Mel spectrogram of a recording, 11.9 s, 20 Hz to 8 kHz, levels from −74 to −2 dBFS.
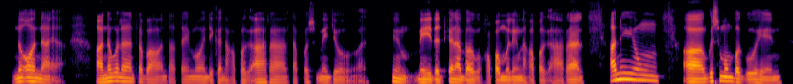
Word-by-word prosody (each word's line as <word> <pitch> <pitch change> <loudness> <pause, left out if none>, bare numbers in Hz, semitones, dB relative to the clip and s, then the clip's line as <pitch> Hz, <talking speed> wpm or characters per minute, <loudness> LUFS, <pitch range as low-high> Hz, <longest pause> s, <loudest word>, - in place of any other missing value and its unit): noon 130 +3 +3
na, 100 -2 -4 0.5
ah, 110 - +4
nawalan 130 +1 +2
ng 120 - -15
trabaho 100 -3 -3
ang 100 - -8
tatay 100 +1 -8
mo, 100 0 -4
hindi 95 -1 -5
ka 95 0 -6
nakapag-aral, 95 +2 -4
tapos 100 +2 -9
medyo 95 -1 -5 0.6
yun, 120 -7 -1
may 105 -1 +3
edad 100 0 +1
ka 115 +3 +1
na 105 -3 +3
bago 95 0 +1
ka 100 +2 -10
pa 95 0 0
muling 95 0 0
nakapag-aral. 90 +2 -3 0.4
Ano 170 +5 +6
yung, 195 -4 +4 0.6
ah, 115 -1 +7
gusto 135 +6 0
mong 145 -3 +3
baguhin 100 -3 -1
100 Hz, 150 wpm, -23 LUFS, 95-115 Hz, 0.6 s, ah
